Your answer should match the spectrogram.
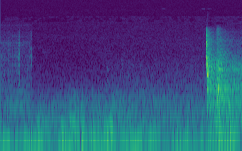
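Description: A low, steady rumbling drone from the soundtrack's sound design, with a few faint ticks at the very start.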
